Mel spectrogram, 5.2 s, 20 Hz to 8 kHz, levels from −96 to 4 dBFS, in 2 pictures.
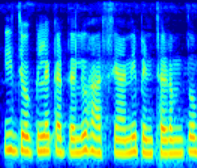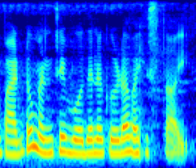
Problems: background sounds at intervals, background conversations at intervals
